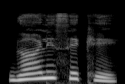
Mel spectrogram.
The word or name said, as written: ಕೆಲಸಿಗ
